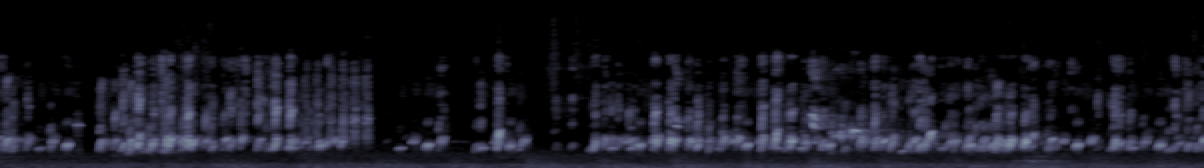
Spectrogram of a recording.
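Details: European goldfinch song played to stimulate goldfinches to sing: a fast continuous high twittering of liquid tinkling notes and buzzy trills, barely pausing, with a faint low rumble beneath.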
